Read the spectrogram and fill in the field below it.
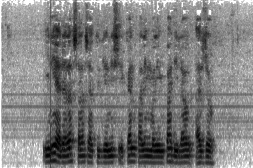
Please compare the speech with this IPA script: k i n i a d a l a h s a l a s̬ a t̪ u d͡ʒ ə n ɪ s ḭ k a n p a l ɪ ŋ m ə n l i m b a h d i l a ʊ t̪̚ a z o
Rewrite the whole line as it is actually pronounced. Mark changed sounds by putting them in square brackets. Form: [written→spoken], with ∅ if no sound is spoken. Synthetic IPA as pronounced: [k→ʔ] i n i a d a l a h s a l a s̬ a t̪ u d͡ʒ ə n ɪ s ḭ k a n p a l ɪ ŋ m ə [n→∅] l i m [b→p] a h d i l a ʊ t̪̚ a z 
